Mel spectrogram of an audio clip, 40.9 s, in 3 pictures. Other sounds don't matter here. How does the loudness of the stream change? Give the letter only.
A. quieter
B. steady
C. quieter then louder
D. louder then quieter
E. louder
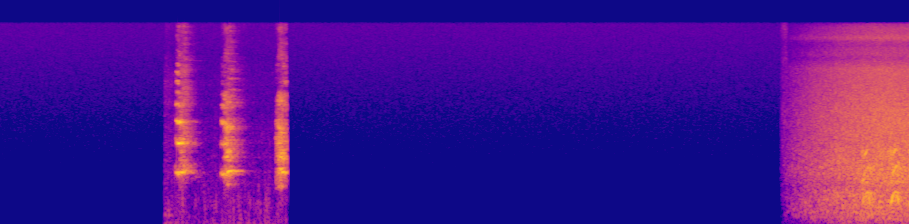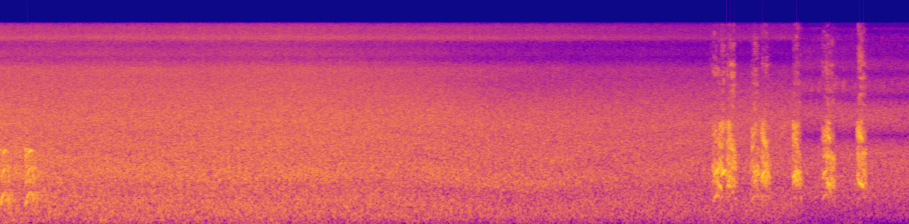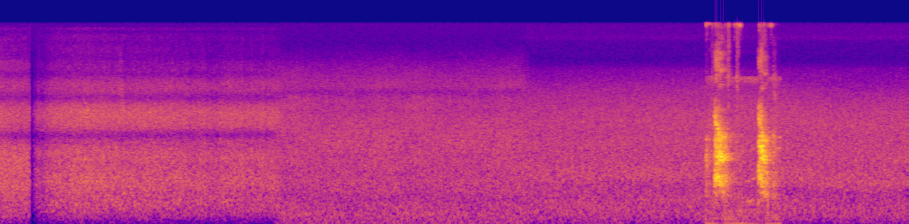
A.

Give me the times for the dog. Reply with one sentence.
The dog can be heard from 2.5 to 4.3 s, from 12.9 to 14.5 s, from 24.3 to 26.7 s and from 37.9 to 39.0 s.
